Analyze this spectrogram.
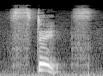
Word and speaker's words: states: vowel sounds two syllables States how many vowel sounds one a this word reminds you that sometimes you may see a vow but it's silent E is often a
